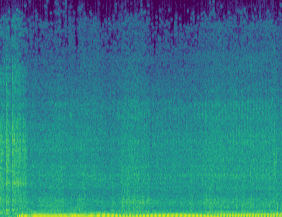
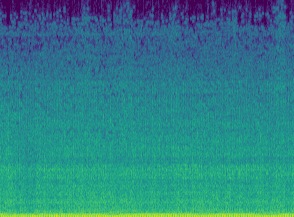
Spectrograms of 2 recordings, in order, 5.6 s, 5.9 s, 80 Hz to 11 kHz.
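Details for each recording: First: Turbocharged car, after fixing a vacuum leak for P0507 high idle: engine catches, flares, then settles to low steady idle, below 1,000 rpm versus above before; no hiss or hunting, fixed. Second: Turbocharged car with P0507 high-idle code: steady fast idle, no stumble; brake parts cleaner sprayed on vacuum hoses changed idle at white T fitting, suspected vacuum leak added with turbo plumbing.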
